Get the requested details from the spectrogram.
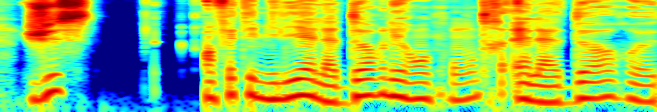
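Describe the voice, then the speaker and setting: A woman's very deep, low voice with a dark, mellow tone, ordinary pitch variation, and a dry, close sound with no echo. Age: 30s. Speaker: podcast host. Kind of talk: solo podcast monologue. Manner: hesitant, many fillers.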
